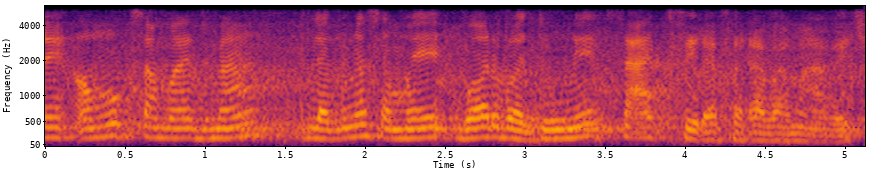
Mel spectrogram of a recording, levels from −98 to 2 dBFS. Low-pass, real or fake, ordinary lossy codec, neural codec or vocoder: 5.4 kHz; fake; none; codec, 24 kHz, 6 kbps, HILCodec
